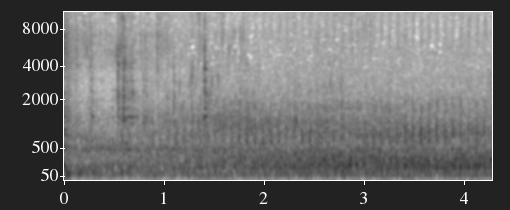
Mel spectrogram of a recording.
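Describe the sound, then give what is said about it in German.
A second helicopter drones steadily overhead above two mountain climbers on a snowy mountainside, its thick low rotor throb and engine whine holding constant and fairly loud throughout, with faint mechanical rattling on top and no one speaking. “Der zweite Helikopter schiebt sich ins Blickfeld der beiden.”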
